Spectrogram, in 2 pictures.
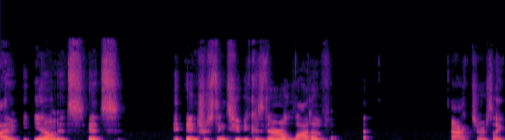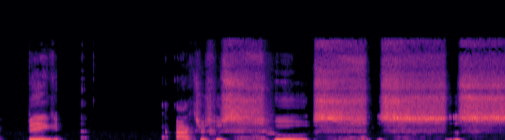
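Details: Stuttering in an adult man who has stuttered since first grade and stutters most when asking people for things or saying something important.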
